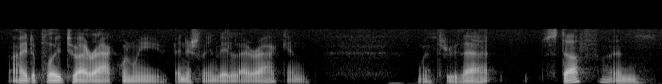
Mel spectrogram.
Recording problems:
high frequencies cut off; noticeable; nothing above 5.5 kHz
hiss; faint; throughout; 30 dB below the speech

